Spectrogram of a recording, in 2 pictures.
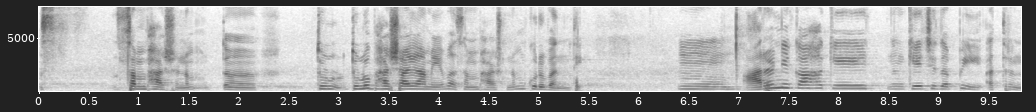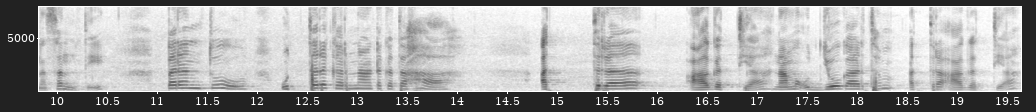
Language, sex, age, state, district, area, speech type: Sanskrit, female, 18-30, Karnataka, Udupi, urban, spontaneous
